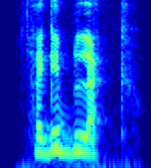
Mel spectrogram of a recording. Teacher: But when it's followed with a prefix, hagib lak, I'll bring for you. So we shorten the vowel sound.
